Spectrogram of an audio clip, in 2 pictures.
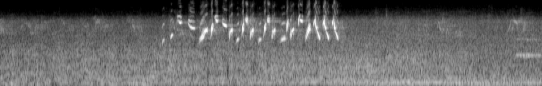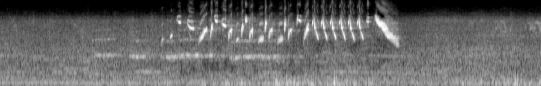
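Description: Wild European goldfinch singing: two bursts of rapid, high twittering notes a few seconds apart, the second ending in a falling note.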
